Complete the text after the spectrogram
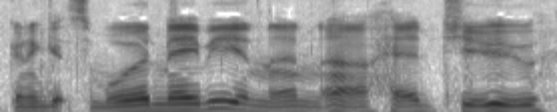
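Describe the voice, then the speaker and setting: A man's voice: mid-range voice, fairly even intonation, unhurried, slight background noise. A young man casually narrating his weekend vlog, talking in a laid-back, rambling way into a phone held at arm's length. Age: young adult. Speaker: vlogger. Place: outdoors and at home, handheld. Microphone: phone camera at arm's length.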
